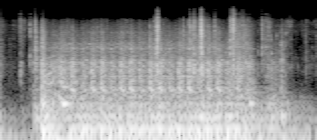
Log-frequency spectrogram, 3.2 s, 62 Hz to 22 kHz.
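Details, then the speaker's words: 1990 Pontiac Firebird third gen that has sat for a long time, now cranking; fuel pump operation not yet verified, and the fuse box is corroded. About two seconds of steady cranking that never catches: crank, no start. "She's cranking. >> [laughter] >> Now, uh we got to figure out if the fuel pump's working cuz well, without fuel she's not going to do nothing."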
